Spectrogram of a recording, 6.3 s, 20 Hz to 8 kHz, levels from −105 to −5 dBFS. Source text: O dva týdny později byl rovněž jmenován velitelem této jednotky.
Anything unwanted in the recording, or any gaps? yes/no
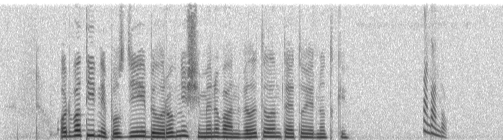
yes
